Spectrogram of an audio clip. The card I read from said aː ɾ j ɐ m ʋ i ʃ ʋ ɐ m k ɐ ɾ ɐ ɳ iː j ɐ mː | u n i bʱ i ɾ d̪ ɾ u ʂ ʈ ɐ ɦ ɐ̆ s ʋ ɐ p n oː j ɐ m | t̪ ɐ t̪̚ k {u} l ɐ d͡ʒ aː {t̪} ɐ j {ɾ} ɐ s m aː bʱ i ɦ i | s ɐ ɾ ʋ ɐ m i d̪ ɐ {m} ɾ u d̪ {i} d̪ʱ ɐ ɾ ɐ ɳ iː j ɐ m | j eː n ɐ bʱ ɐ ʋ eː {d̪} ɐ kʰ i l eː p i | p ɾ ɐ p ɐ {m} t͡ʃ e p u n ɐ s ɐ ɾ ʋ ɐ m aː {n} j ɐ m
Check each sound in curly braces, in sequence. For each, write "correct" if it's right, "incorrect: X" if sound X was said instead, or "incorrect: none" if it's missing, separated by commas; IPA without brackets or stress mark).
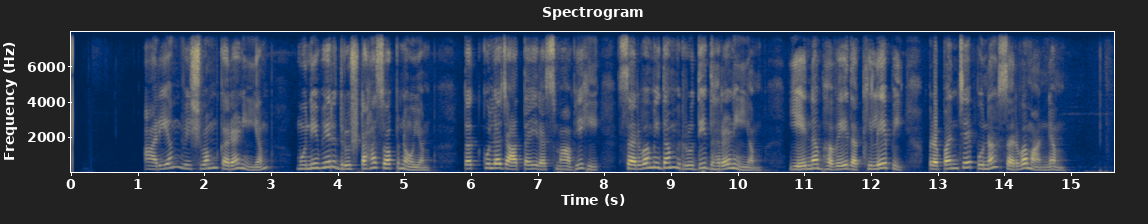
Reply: correct, correct, correct, correct, correct, correct, incorrect: ɲ, correct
